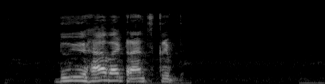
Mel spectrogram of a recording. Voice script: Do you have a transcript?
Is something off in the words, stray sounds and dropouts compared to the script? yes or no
no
